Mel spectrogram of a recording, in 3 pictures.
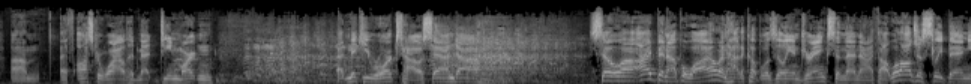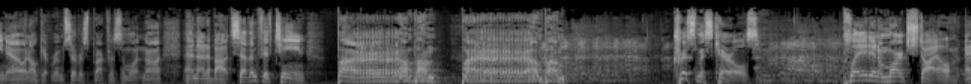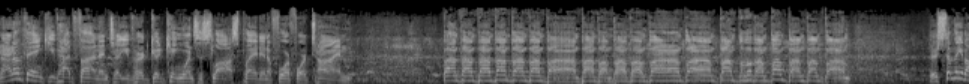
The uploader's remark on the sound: Live at the Laughing Skull Lounge in Atlanta, Georgia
